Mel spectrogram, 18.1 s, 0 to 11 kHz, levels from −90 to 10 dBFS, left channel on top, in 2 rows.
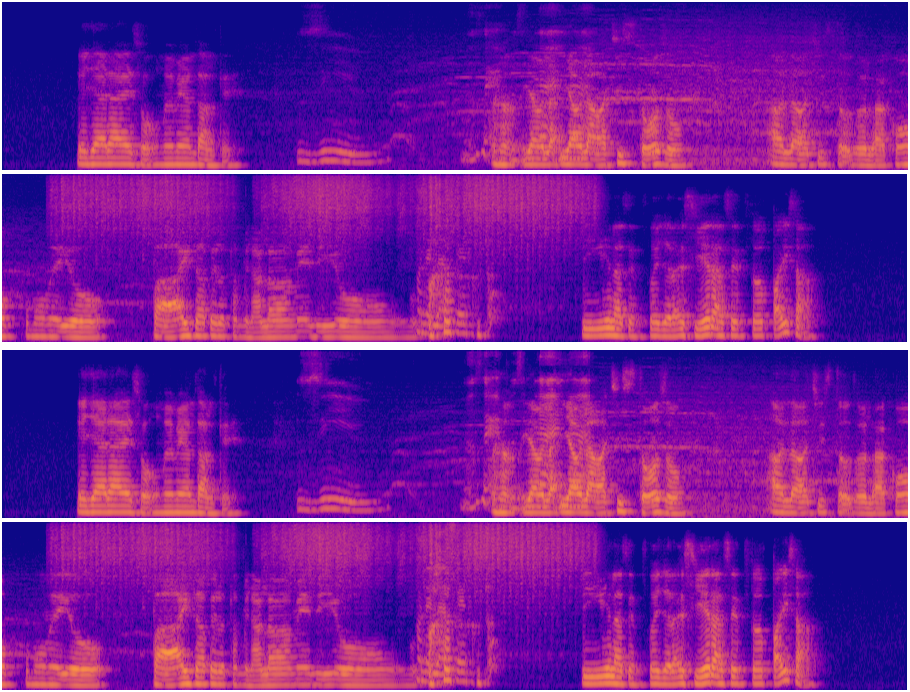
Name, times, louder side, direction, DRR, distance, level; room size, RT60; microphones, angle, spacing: voice 1, 0.8-2.3 4.9-6.9 7.6-10.1 10.6-13.6 14.9-17.2, right 2 dB, 55° right, 1.0 m, -25 dB
sound 1, 2.6-12.4, left 2 dB, 50° left, 3.3 m, -47 dB
voice 2, 2.9-3.9 4.6-5.9 13.2-14.0, right 3 dB, 80° right, 0.9 m, -34 dB
Rattle / Rattle (instrument), 9.5-15.0, right 2 dB, 5° right, 0.9 m, -36 dB
6.8 x 6.4 x 7.2 m
head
